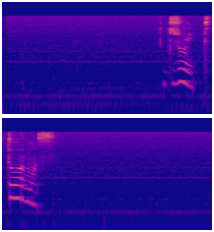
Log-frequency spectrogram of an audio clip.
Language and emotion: Russian, angry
